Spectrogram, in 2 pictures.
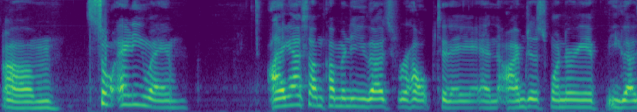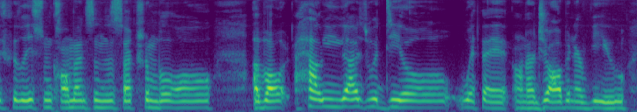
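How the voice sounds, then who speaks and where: A woman in her thirties talks to camera in a loose video-diary way, pausing often with ums and sounding candid and a bit self-conscious. Her voice sits a little low and carries a slight lisp. The sound is dry and close, with no room echo. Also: steady tone, darkish tone. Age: 30s. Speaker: vlogger.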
